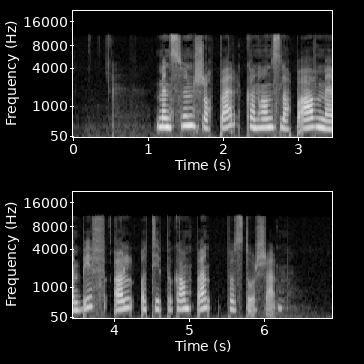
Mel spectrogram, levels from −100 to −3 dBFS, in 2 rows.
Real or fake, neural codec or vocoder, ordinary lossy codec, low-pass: real; none; MP3, 64 kbps; 10.8 kHz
